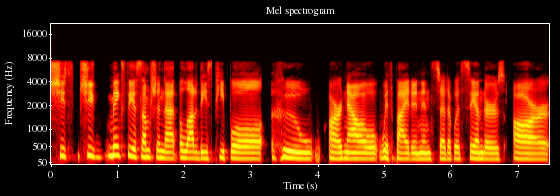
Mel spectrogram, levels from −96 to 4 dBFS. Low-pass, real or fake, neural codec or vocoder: 7.2 kHz; fake; codec, 16 kHz, 4 kbps, X-Codec, HuBERT features, trained on LibriSpeech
